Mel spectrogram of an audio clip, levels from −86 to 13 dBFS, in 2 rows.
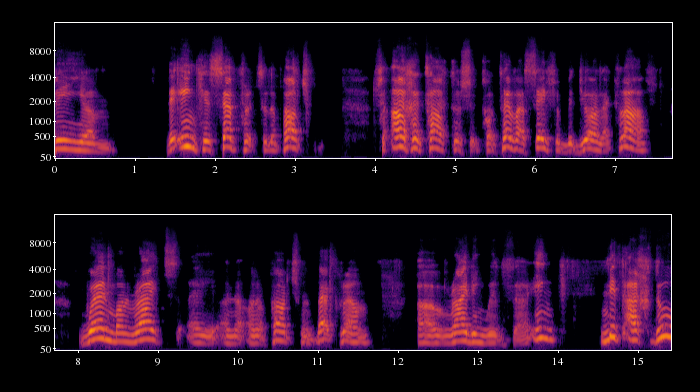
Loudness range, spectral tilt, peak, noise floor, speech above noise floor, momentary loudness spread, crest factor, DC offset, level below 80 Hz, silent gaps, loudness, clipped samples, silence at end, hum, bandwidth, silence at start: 4 LU; -4.5 dB/octave; -4 dBFS; -56 dBFS; 32 dB; 15 LU; 20 dB; under 0.1%; -74 dBFS; 1.05-1.16 s; -24 LUFS; under 0.1%; 0 s; none; 10.5 kHz; 0 s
